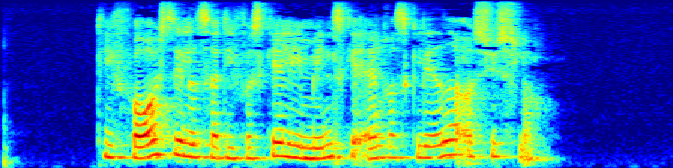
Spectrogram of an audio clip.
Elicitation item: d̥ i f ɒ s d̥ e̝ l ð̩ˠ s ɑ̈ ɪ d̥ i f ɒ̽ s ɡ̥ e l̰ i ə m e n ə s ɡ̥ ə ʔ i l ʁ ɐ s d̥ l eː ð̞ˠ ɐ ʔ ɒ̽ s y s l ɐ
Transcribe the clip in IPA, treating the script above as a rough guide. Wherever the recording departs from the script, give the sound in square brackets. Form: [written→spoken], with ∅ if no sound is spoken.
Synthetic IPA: d̥ i f [ɒ→ɒː] s d̥ e̝ l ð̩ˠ s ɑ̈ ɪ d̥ i f ɒ̽ s ɡ̥ e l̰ i ə m e n ə s ɡ̥ ə ʔ [i→æ] l ʁ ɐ s [d̥→ɡ̥] l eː ð̞ˠ ɐ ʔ ɒ̽ s y s l ɐ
